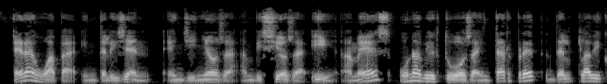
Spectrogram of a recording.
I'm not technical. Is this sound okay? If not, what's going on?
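No, there are three quick clicks, at 2.70 s (just before "i a"), 3.67 s (right after "i a") and 5.50 s. Each is likely dropped samples: a tiny sliver of the audio, a fraction of a millisecond, went missing, so the sound jumps and snaps.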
